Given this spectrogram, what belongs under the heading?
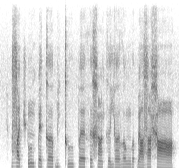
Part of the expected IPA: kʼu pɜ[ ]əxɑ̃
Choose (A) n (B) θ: B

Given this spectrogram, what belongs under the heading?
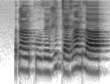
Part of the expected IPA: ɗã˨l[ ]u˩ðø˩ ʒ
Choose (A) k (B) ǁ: A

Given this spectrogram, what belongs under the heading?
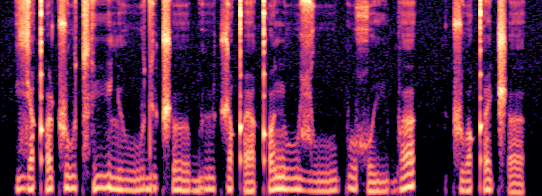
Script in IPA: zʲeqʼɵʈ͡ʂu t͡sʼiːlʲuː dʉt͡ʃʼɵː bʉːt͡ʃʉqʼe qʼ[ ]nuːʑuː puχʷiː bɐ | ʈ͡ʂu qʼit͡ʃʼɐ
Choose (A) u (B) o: A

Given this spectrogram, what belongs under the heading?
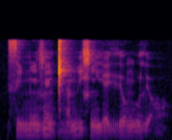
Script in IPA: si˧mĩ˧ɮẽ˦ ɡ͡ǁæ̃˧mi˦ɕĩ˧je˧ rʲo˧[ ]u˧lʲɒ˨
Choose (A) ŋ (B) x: A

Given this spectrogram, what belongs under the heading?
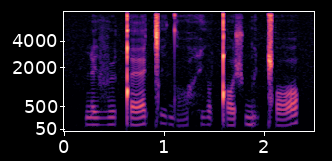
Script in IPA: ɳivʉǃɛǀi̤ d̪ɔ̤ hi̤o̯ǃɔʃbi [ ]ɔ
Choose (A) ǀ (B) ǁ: B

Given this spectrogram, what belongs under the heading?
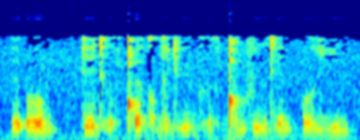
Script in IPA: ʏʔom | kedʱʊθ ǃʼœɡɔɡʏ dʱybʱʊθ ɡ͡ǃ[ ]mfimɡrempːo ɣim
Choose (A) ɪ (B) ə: B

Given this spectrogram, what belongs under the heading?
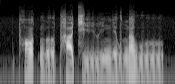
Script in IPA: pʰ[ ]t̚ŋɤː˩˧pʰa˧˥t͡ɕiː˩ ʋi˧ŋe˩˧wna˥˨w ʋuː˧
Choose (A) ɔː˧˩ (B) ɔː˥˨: B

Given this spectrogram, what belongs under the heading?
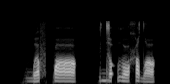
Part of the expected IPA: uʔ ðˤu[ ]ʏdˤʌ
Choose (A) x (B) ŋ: A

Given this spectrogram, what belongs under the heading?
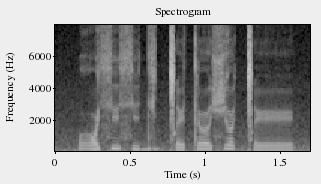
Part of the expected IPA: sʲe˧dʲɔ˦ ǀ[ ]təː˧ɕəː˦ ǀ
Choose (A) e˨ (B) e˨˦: A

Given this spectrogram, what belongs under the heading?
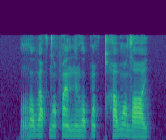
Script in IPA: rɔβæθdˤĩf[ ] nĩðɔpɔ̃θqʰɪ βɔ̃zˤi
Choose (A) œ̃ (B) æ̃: B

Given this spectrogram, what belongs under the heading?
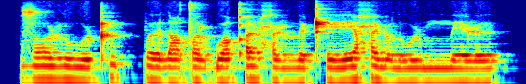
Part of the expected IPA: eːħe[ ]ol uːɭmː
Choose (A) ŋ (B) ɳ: B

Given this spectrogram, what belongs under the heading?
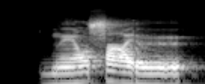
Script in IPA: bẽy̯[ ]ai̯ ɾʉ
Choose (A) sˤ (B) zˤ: A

